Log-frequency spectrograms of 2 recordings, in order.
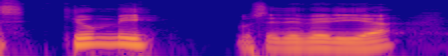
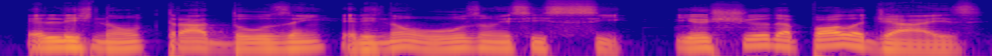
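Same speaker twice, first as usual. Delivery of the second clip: ordinary talk, nothing marked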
